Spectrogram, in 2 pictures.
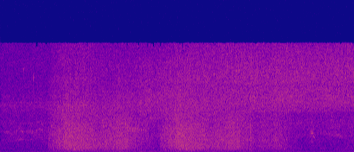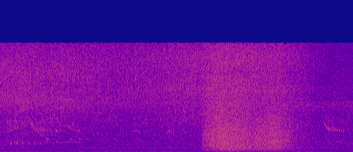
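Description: Water rushes and splashes around wooden ships.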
